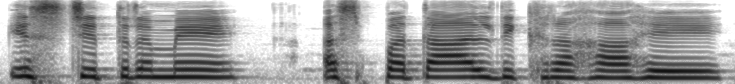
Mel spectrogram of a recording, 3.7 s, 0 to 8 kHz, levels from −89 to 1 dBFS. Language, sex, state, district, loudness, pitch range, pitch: Hindi, female, Madhya Pradesh, Bhopal, -11 LUFS, 245-265 Hz, 255 Hz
